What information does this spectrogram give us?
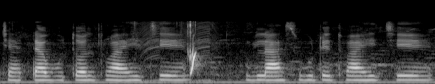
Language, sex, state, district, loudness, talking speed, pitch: Odia, female, Odisha, Sambalpur, -19 LUFS, 110 wpm, 195 Hz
